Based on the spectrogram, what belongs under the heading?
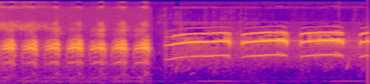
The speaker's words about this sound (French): Puisque je l'ai pris en exemple juste avant, intéressons-nous de plus près à cette espèce mythique, l'oiseau fusée, le dieu Horus, l'oiseau des rois, le faucon pèlerin.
